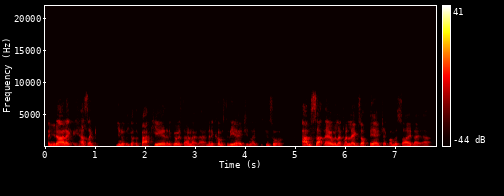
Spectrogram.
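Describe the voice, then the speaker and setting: A man's voice: mid-range voice, fast. A young man with a Geordie accent, telling stories as a podcast guest in a rambling, casual way full of "like". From Newcastle, northeast England. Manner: rambling, heavy use of "like", animated storyteller. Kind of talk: casual storytelling chat.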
